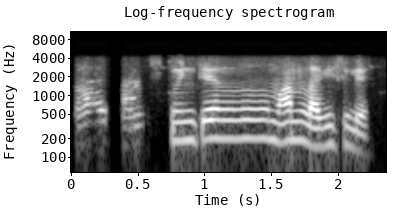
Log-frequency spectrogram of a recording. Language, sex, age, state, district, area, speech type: Assamese, male, 18-30, Assam, Sivasagar, rural, conversation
